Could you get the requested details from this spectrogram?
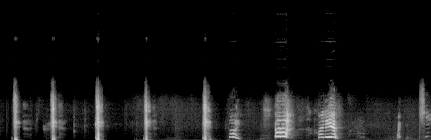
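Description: Five sharp, evenly spaced sneezes in quick succession, then whiny vocal sounds and a final small sneeze; a rapid sneezing fit.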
